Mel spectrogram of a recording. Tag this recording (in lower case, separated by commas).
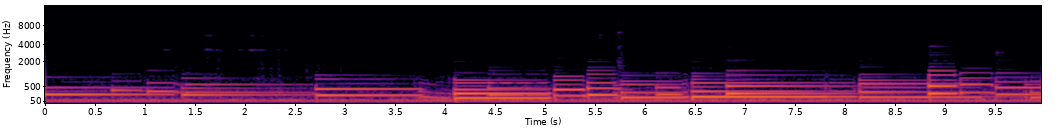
music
